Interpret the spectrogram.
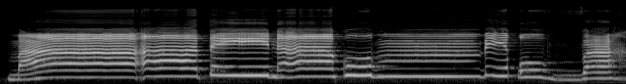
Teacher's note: ما پہ مد متصل ہے کیونکہ حروف مدہ کے بعد حمزہ اسی کلمے میں ہے تو مد متصل کو 4 حرکات کے برابر کھینچ کر پڑھنا ہے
